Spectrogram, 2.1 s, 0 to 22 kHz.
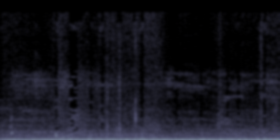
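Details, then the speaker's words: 1999 BMW 328i with Borla exhaust, recorded at the rear after fuel pump, battery and intake hose replacement and MAP sensor cleaning; deep even burble at a steady 800 to 900 rpm idle with no knocks or misses, a normal idle. "it sets and idles right at a perfect eight to nine hundred rpms where it's supposed to uh everything's good with that"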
